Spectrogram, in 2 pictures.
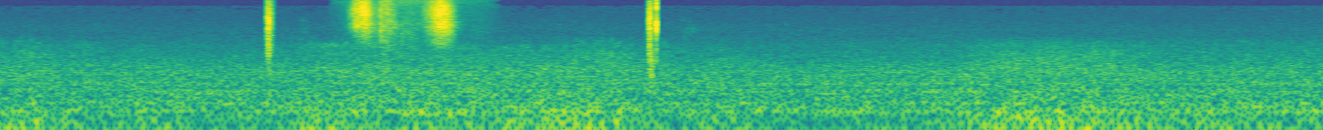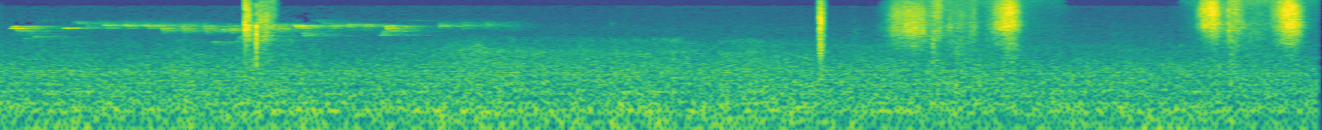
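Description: Sheets of paper rustle as pages are turned.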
